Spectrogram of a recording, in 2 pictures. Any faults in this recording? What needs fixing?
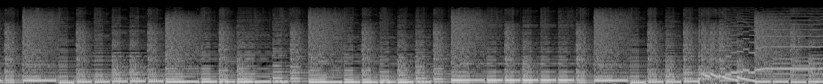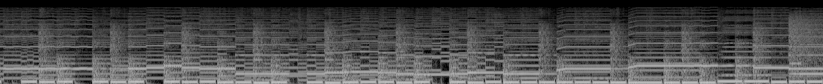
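Two brief corrupt frame decoded events: a blip at 1.98 s, and a louder burst from 6.98 to 7.01 s, near -10 dBFS. Flipped bits in compressed frames made the decoder misplace energy across frequencies. Prevent this with frame checksums and concealment of failed frames.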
